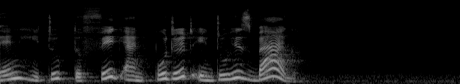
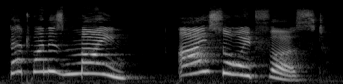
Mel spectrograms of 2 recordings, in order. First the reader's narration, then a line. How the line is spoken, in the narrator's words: he shouted out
